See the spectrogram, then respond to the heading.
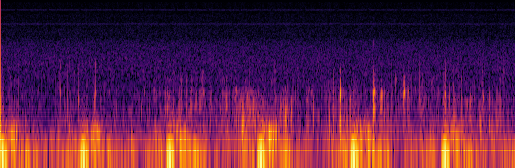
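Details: Stomach rumbling (borborygmi) while trying to sleep with an empty stomach: low gurgling rumbles with bubbly pops, swelling about once a second.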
